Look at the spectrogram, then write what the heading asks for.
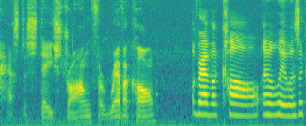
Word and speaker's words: Revachol: He pronounces Revacol with a hard K. Oh, it's not unlike pronounced other that. people. You said Revacol? Revacol?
